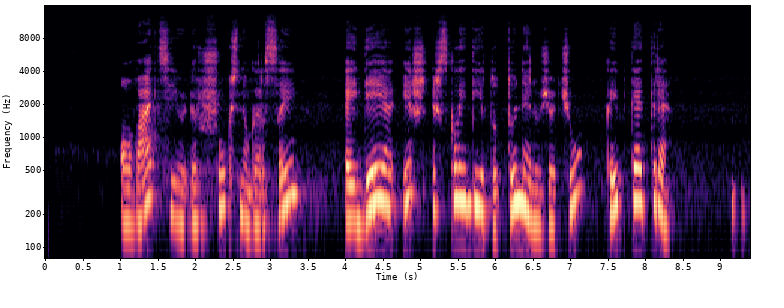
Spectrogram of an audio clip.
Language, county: Lithuanian, Kaunas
